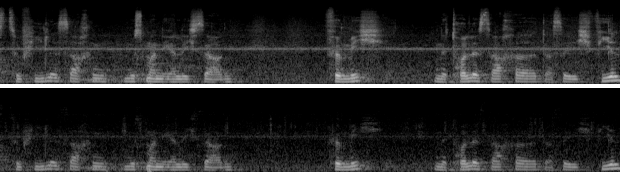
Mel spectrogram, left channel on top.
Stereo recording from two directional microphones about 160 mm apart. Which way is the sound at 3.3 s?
30° left (ahead or behind).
